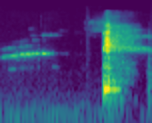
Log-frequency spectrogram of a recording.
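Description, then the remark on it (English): A cat meows twice: first a soft, thin mew, then after a short pause a louder, harsher, breathy meow that trails off. No one speaks. “The cat motherfucking agrees.”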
